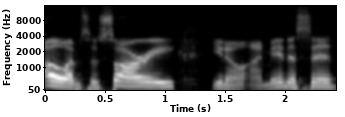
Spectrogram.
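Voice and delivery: mock sorry pleading tone. Retelling how a defendant plays to the jury: imitating a fake compassionate plea. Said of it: "play the compassionate angle with the jury".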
